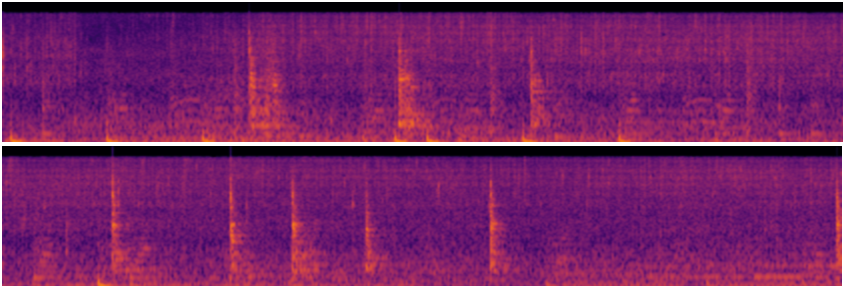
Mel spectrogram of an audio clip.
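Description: Bacon, potatoes, and peppers and onions in bacon grease sizzling on a Blackstone flat-top griddle. Sharp clicks come now and then as metal tongs tap and scrape the steel while tossing the peppers and onions.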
